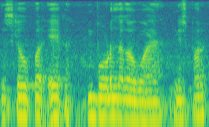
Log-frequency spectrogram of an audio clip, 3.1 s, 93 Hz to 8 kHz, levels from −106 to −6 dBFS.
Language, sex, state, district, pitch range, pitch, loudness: Hindi, male, Uttar Pradesh, Shamli, 115-135 Hz, 130 Hz, -15 LUFS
